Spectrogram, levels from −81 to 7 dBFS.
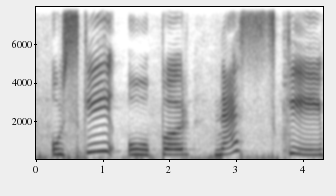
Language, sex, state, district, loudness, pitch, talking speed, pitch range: Hindi, male, Punjab, Fazilka, -15 LUFS, 280 Hz, 55 wpm, 270-340 Hz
